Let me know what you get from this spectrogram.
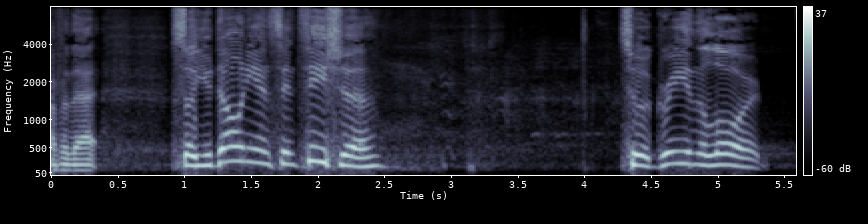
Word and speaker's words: Syntyche: And I was just feeling a little extra ethnic today, so it's Syntyche.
